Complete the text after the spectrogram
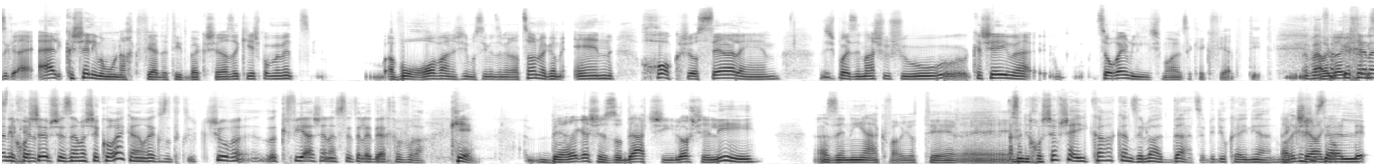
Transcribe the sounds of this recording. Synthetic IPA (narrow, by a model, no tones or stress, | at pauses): az̰a̰jalikaʃeliimamunaχkfiad̪atitbaekʃeʁaze̞kijeʃpo̞be̞ːme̞t | a̰vuʁːo̞vaːnaʃ̬imo̞simetzemiʁat͡so̞nveɡamenχo̞kʃeoseʁalehem | azjeʃpo̞ezemaʃuʃeukaʃelia | t͡so̞ʁemliliʃmoa̰lze̞kʰekfḭʔa̰d̪̥atḭtveavfalabeeiaχenaniχoʃevʃezemaʃeko̞ʁekanʁekzot̪ʃuvzot̚kfiaʃenaset̪aljedejaχevʁakʰen | beʁeɡaʃeazodatʃeilo̞ʃeli | ʔa̰zeniakva̰ʁjo̞t̪ʰeʁḛazaniχo̞ʃe̞vʃehaikʰaʁakanzeloadat̪zebid̪jukhainjanbeʁeɡaʃezeale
